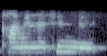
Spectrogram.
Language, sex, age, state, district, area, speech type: Manipuri, female, 18-30, Manipur, Thoubal, rural, conversation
